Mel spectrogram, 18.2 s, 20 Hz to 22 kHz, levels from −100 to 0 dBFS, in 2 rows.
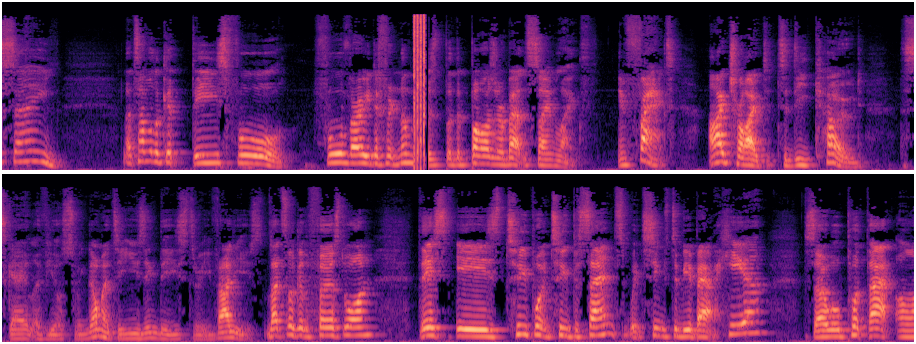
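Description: From 4.12 to 4.27 s the audio gives way to loud, chattering static, bursts of about 9.3 ms repeating 31.25 times a second. This is a compressed stream played as audio: Dolby Digital data, which fits a 448 kbps AC-3 stream, was taken as ordinary samples instead of being decoded.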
